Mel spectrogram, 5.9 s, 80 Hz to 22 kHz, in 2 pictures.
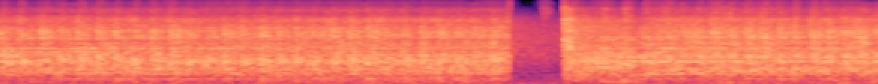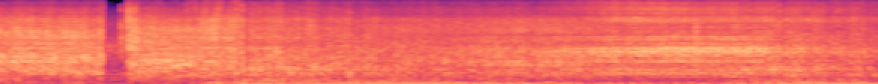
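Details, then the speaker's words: Mustang GT V8 mid-build, started with no exhaust fitted to check ignition timing before the twin spark controller goes in. Brief crank, catches, steady even rumbly idle with no miss or knock. Crew suspects timing may be a tooth off, but everything runs great. "Ooh, sounded pretty good though. Everything's good? It did, yeah, everything runs great."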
